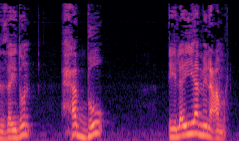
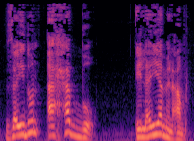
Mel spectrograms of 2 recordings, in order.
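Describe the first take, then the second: First: حب starting straight on the h, set off by pauses; hamza dropped. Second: Slow أحب with its initial hamza; full hamza form. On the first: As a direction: say حب without an opening hamza. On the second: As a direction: say أحب opening on a short a before the h. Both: Shown as a demonstration. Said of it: "حذفت الهمزة".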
